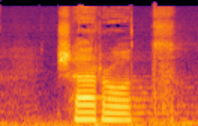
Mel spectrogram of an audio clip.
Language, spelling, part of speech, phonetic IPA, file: Belarusian, чарот, noun, [t͡ʂaˈrot], Be-чарот.ogg
- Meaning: Any sedge of the genus Scirpus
